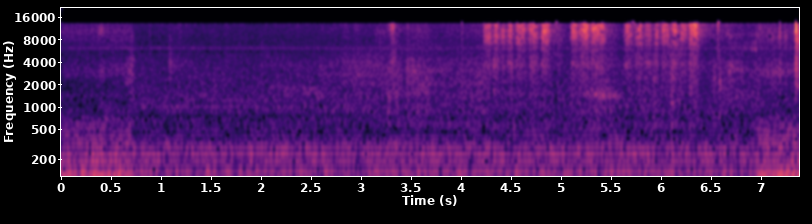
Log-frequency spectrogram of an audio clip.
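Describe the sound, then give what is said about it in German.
Pen or pencil scratching across paper while someone draws a picture of a ski jump, a soft continuous rasp of strokes that grows slightly brighter and busier near the end. “Aber weißt du, was ich immer mache? Ich zeichne nämlich immer.”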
